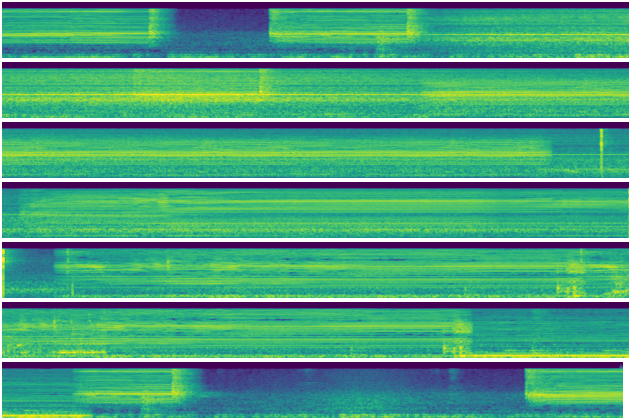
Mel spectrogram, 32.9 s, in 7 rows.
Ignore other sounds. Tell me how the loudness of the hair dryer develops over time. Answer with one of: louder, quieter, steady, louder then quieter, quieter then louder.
quieter.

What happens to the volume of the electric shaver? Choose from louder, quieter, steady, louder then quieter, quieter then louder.
steady.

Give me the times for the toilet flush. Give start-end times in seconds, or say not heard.
22.3-24.4.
